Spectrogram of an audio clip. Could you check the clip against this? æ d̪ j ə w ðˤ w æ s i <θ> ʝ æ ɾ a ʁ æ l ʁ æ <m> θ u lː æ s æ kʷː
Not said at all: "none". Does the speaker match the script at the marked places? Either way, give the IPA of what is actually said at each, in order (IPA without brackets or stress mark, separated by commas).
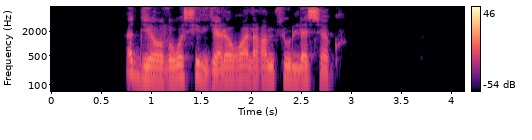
ð, m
